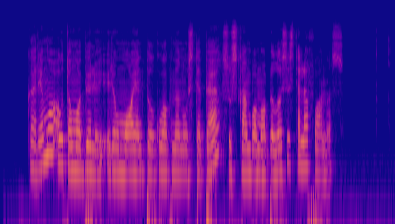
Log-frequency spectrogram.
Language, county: Lithuanian, Alytus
